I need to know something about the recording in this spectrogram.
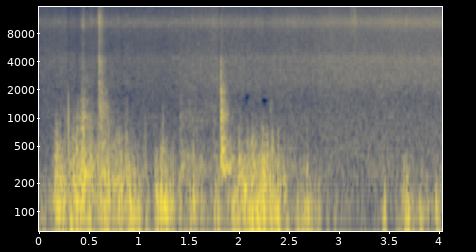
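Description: A side-by-side utility vehicle's plastic cargo bed clunks as it tips up.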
